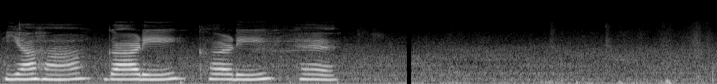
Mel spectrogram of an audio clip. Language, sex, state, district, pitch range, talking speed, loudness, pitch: Hindi, male, Madhya Pradesh, Umaria, 230-245 Hz, 35 wpm, -13 LUFS, 235 Hz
